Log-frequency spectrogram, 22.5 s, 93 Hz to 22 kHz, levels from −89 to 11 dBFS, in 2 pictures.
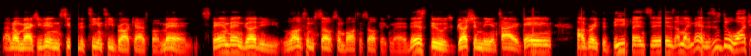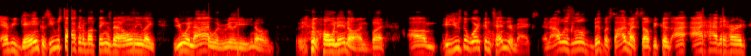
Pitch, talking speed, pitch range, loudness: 145 Hz, 215 wpm, 115-185 Hz, -22 LUFS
